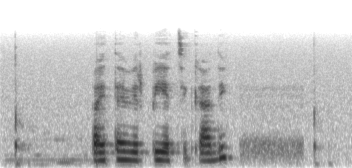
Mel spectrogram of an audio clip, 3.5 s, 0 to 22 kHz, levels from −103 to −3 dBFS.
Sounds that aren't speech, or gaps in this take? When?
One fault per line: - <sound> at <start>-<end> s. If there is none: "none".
none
